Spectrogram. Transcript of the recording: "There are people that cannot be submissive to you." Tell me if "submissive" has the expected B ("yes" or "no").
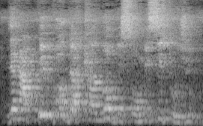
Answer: no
